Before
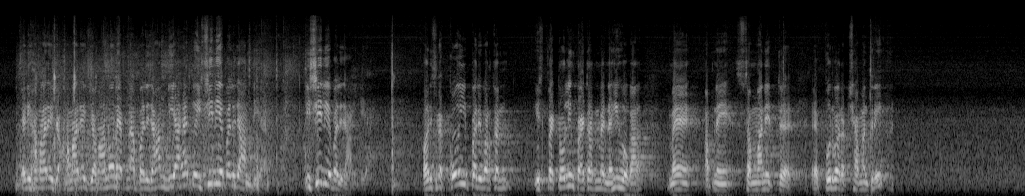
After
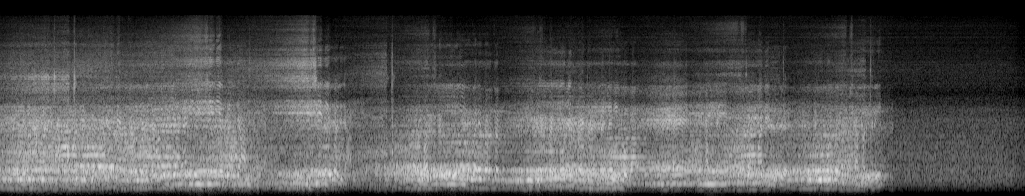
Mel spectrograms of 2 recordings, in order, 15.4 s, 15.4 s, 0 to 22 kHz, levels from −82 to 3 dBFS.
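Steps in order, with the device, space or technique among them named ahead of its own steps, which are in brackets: ghost voice (reverse; reverberation RT60 2.2 s, pre-delay 80 ms, DRR -4 dB; reverse; high-pass 350 Hz 12 dB/octave); trim +2.5 dB

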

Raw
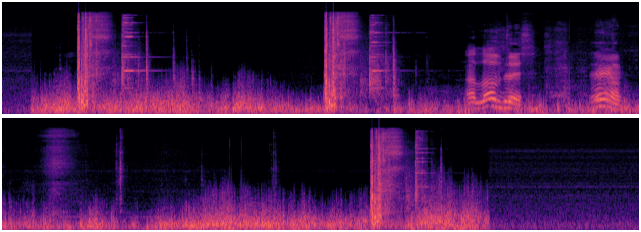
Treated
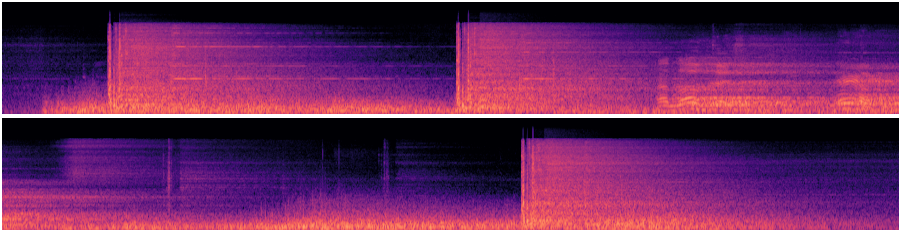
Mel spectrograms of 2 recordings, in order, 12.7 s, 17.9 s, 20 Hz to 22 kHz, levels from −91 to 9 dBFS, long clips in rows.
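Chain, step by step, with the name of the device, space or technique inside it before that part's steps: slowed and reverbed (tape speed -29%; reverberation RT60 5.0 s, pre-delay 114 ms, DRR -1.5 dB); trim +5 dB

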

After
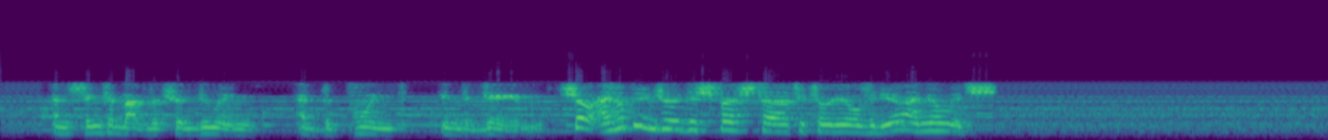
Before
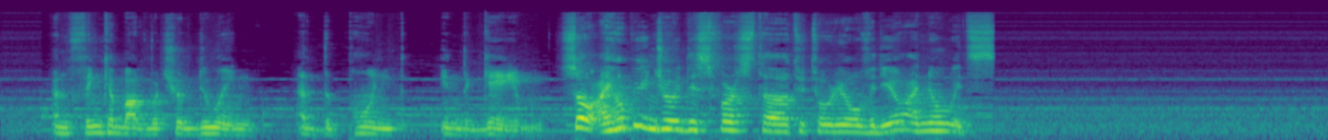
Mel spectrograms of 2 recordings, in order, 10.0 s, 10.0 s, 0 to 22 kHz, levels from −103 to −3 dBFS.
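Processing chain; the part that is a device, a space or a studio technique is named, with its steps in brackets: hearing aid with frequency lowering (knee-point frequency compression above 1.1 kHz 4:1; compression 2:1, threshold -28 dBFS, peak gain reduction 10.5 dB; cabinet simulation 400–6300 Hz, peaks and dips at 480 Hz -8 dB, 850 Hz -4 dB, 3.2 kHz +6 dB)

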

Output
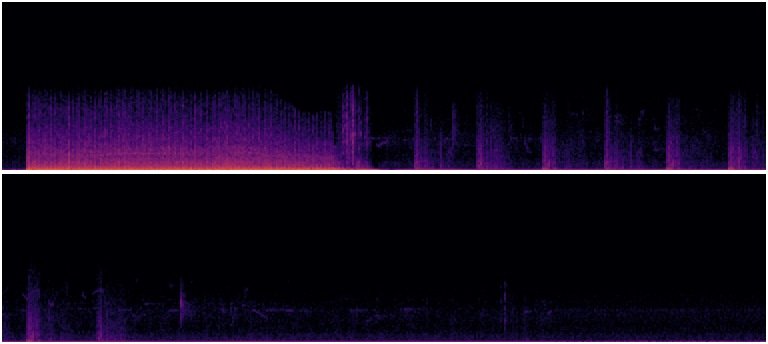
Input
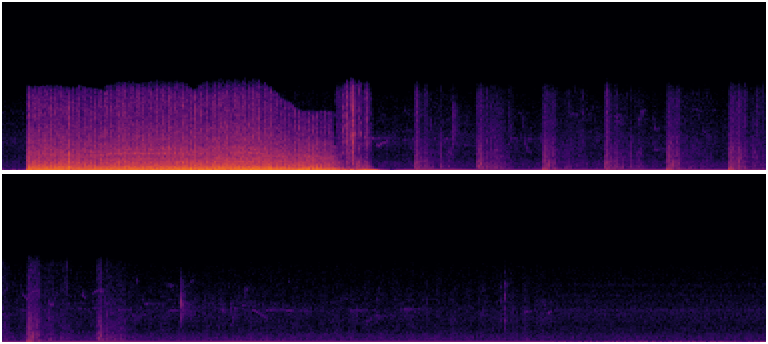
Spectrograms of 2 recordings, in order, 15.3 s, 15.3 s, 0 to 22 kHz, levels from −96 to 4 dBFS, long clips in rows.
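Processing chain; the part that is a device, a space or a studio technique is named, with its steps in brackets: jukebox (low-pass 7.9 kHz 12 dB/octave; resonant low shelf 250 Hz +6 dB, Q 1.5; compression 4:1, threshold -29 dBFS, peak gain reduction 9 dB); trim -6 dB

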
